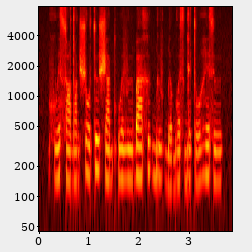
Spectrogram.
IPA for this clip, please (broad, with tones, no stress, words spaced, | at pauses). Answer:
xʷe˨˦su˨dˤʉ˨ɡ ʃo˦˨ tʉ˦ʃa˧ɡkʷʼɛ˧ vʉ˨ɓa˧ xʉ˦ɡ͡bʉ˧v ɡ͡bɛ˨ɡʷɛ˦sɡe˦ to˨˦ɦe˦ sʉ˧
